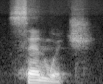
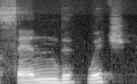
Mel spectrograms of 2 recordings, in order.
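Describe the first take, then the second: First: The D sound is left out. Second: The D sound is clearly pronounced. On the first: The speaker calls it right. "we don't really pronounce the D" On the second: The speaker calls it wrong. "So it's not sandwich"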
